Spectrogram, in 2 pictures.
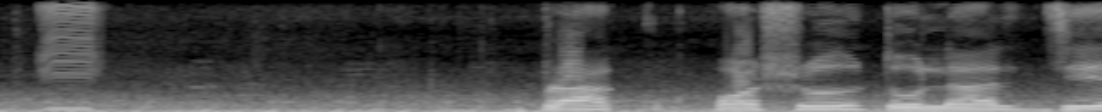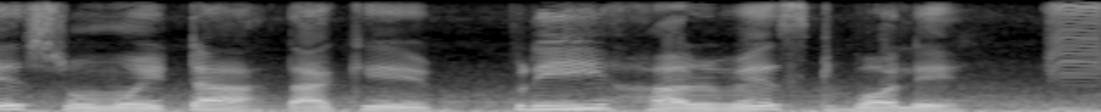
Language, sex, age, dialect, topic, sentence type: Bengali, female, 25-30, Standard Colloquial, agriculture, statement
